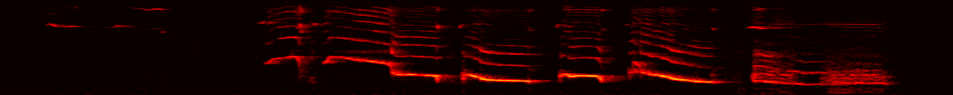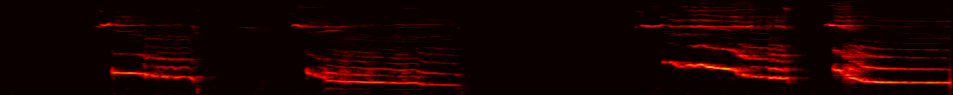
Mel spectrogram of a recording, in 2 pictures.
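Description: A Vizsla whimpers and cries, each whine starting high and falling away into a lower, drawn-out tone. The whines come in uneven bursts separated by brief silences.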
